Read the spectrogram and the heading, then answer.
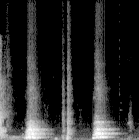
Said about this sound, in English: I'm so sorry. That is my that is my dog, and he's right over there.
